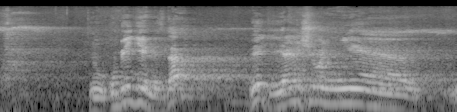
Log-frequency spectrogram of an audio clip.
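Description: A man speaks loudly to a group in a large echoing hall.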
